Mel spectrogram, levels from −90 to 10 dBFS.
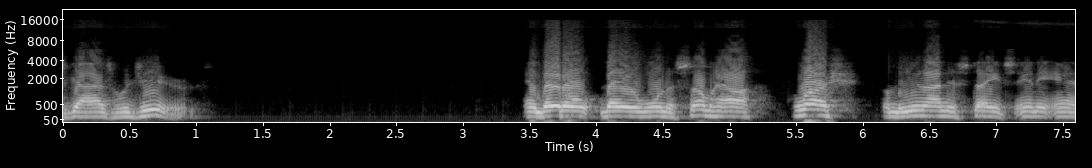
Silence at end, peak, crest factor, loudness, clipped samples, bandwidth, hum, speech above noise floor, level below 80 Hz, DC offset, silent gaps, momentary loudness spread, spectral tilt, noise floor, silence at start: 0 s; -8 dBFS; 10 dB; -17 LUFS; under 0.1%; 8.4 kHz; 60 Hz at -55 dBFS; 59 dB; -60 dBFS; under 0.1%; none; 11 LU; -8 dB/octave; -75 dBFS; 0 s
